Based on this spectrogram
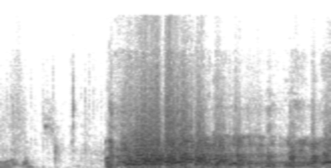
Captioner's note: laughter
